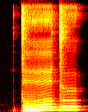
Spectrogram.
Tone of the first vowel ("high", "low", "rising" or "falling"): rising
